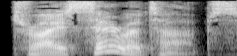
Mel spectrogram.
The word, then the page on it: triceratops: British English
